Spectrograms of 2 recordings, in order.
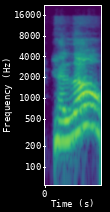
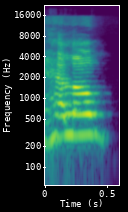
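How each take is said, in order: First: It sounds happy and friendly. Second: It sounds angry and unfriendly.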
